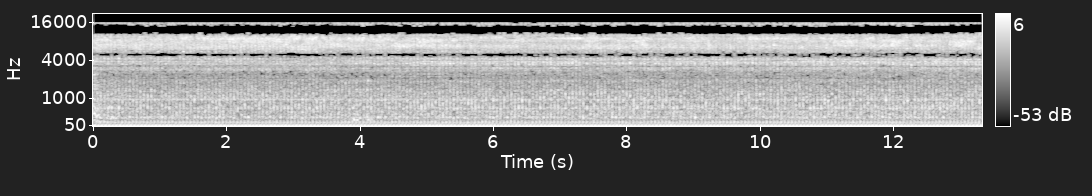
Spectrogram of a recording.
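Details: High-frequency chest wall oscillation vest on a pulmonary hypertension patient, inflated and running for airway clearance: steady low, rapid mechanical pulsing and rumble. Treatments every 2 hours during a 7-week unexplained illness; the vest is loose after weight loss.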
